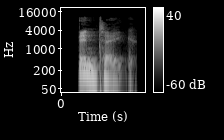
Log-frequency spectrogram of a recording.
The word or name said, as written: intake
